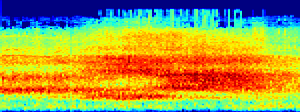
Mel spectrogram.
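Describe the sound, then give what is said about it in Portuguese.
A huge football crowd chants in unison inside a stadium, a homophobic chant aimed at a rival goalkeeper during a goal kick; a dense, loud, sustained roar of many voices that holds steady for a few seconds and dips slightly at the end. “Isso aí é uma torcida de futebol entoando um grito homofóbico contra um goleiro rival na hora de um tiro de meta.”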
